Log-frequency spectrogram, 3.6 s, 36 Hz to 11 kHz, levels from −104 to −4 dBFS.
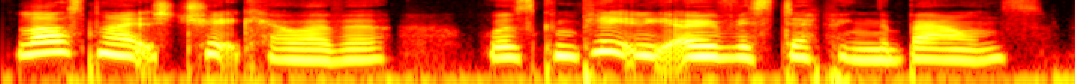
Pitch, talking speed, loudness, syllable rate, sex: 230 Hz, 150 wpm, -19 LUFS, 5.5 syllables/s, female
